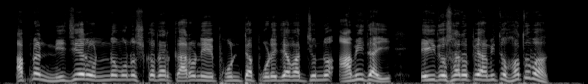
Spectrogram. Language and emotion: Bengali, surprised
